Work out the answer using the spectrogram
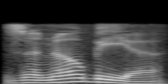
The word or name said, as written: Zenobia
